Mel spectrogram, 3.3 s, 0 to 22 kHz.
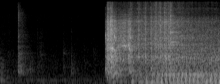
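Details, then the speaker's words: Tao Tao 50cc scooter, non-running for about a year, on a start attempt after repairs: silence, brief crank, then the small engine catches right away into a quick, even buzzing run; normal start. "I'm gonna be so happy when this runs. Here's the shot. Will it go?"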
